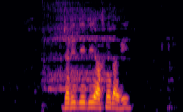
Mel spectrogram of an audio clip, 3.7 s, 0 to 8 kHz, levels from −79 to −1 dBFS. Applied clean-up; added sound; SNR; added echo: classical method Wiener filter.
